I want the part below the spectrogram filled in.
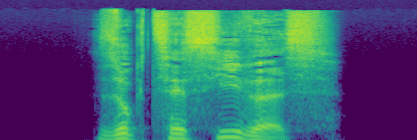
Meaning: strong/mixed nominative/accusative neuter singular of sukzessiv
- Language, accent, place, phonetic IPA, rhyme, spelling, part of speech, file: German, Germany, Berlin, [zʊkt͡sɛˈsiːvəs], -iːvəs, sukzessives, adjective, De-sukzessives.ogg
